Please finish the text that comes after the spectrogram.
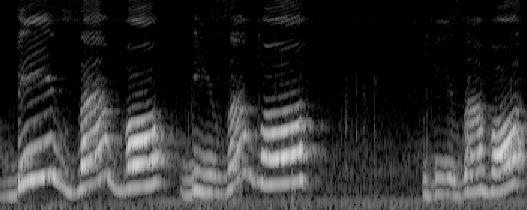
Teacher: bisavó escrita com s pronúncia com z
